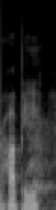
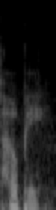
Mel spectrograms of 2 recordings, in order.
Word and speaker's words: Hopi: the poblo people Apache and Hopi or hoppy each have their own unique interpretation of what a skin walker might be it's pronounced hopy Hy please don't say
